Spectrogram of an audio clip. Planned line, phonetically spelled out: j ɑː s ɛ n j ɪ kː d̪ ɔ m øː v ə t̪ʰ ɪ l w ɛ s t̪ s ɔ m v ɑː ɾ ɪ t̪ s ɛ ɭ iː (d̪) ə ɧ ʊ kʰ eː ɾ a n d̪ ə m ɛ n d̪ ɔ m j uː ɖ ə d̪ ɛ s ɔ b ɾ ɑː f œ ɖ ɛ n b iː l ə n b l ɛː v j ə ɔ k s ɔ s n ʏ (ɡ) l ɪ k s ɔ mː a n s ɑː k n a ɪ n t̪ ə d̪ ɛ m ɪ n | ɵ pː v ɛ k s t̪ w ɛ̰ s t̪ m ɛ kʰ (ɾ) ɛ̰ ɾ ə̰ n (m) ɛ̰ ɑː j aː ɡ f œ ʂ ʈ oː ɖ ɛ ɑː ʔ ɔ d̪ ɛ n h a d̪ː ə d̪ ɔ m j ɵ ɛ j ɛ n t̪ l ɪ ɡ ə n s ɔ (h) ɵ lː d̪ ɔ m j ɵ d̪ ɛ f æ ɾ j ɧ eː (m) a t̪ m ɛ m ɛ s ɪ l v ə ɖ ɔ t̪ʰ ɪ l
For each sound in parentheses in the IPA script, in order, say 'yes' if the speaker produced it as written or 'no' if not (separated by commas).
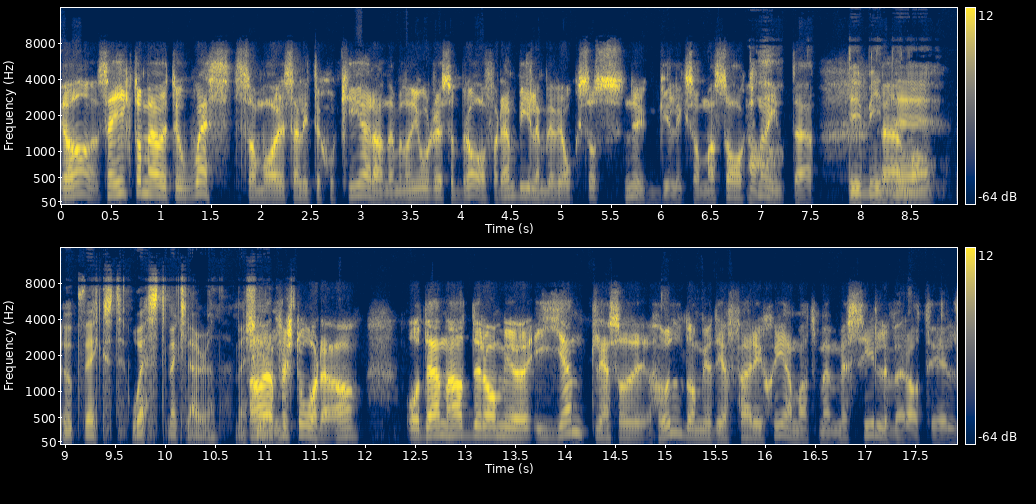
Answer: no, no, no, yes, yes, yes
